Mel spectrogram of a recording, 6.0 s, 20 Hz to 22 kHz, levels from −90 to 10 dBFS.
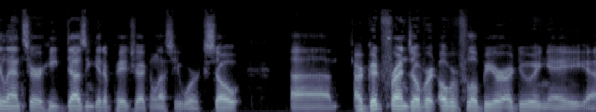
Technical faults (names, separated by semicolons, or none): none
